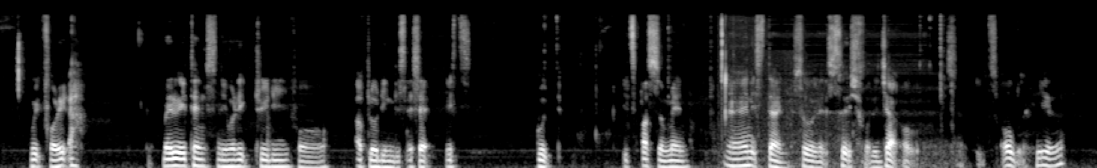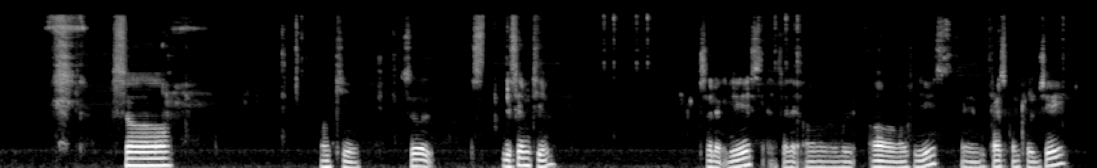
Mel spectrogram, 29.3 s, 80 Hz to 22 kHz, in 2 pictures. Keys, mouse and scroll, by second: 9.7 scroll down 1, 12.5 click, 15.5 KP_Decimal, 16.1 scroll down 1, 17.9 scroll down 1, 18.3-19.0 middle drag, 19.0 scroll up 1, 19.7 scroll down 1, 23.1 click, 25.2 shift+click, 27.4 scroll up 1, 28.8 ctrl+j, 29.1 scroll up 1.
